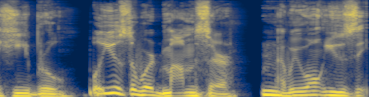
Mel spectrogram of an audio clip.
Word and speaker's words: mamzer: We'll use the word mamzer.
